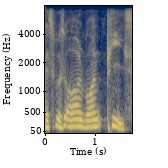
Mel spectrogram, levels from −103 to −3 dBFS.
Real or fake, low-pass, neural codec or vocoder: real; 7.2 kHz; none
